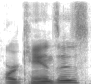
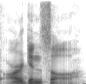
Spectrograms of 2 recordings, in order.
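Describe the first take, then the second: First: Arkansas said as ar-KAN-zus; pronounced as spelled. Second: Arkansas said as AR-kin-saw; standard pronunciation. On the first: Vlogger contrasting spelling with sound, Arkansas as ar-KAN-zus. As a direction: read Arkansas letter for letter, like Kansas. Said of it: "that's spelled Arkansas". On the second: Vlogger giving the real pronunciation, Arkansas as AR-kin-saw. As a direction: stress the first syllable of Arkansas, end on "saw". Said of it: "but pronounced Arkansas". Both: Shown as a demonstration.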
